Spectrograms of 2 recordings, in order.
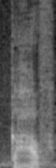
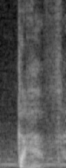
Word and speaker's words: کہف: صحیح پروناؤنسیشن ہونی چاہیے۔ اکثر ہمارے یہاں میں بھی کئی مرتبہ کہف کہہ دیتا ہوں، لیکن صحیح تلفظ اس کا کہف ہے، ہا کے اوپر جزم ہے، زبر نہیں ہے، کا ہا ف نہیں پڑھنا چاہیے۔ تو وہ حدیث کیا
